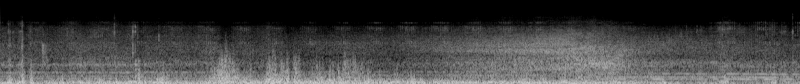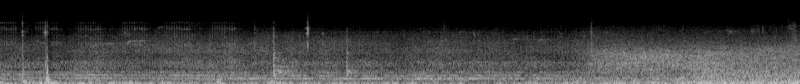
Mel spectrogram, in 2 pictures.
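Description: Wind buffeting the microphone of a camera riding on a moving bicycle, a steady low rumble with rushing swells. In the middle a faint steady drone runs underneath, slowly falling in pitch.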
